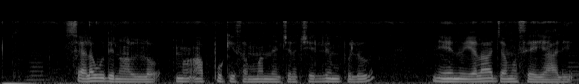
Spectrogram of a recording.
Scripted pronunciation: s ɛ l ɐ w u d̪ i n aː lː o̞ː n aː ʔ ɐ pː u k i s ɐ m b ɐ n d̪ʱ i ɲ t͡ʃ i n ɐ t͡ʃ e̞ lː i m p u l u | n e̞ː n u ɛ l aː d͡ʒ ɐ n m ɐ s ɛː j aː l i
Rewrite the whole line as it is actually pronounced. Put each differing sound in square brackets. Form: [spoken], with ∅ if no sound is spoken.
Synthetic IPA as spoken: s ɛ l ɐ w u d̪ i n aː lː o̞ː n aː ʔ ɐ pː u k i s ɐ m b ɐ n d̪ʱ i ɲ t͡ʃ i n ɐ t͡ʃ e̞ lː i m p u l u | n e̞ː n u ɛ l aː d͡ʒ ɐ [∅] m ɐ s ɛː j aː l i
